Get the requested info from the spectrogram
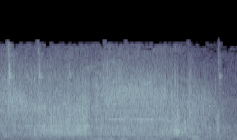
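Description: A car speeding off, a rush of engine and tyre noise rising over dramatic background music with held notes, and fading near the end.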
